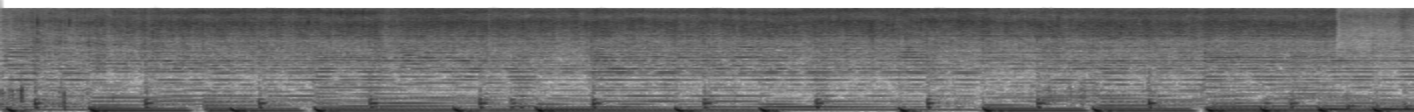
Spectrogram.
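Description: Diced bell peppers sizzling in hot oil in a stainless steel wok while a silicone spatula stirs them, with irregular clicks of the spatula against the pan. Background music with a bass line plays underneath.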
